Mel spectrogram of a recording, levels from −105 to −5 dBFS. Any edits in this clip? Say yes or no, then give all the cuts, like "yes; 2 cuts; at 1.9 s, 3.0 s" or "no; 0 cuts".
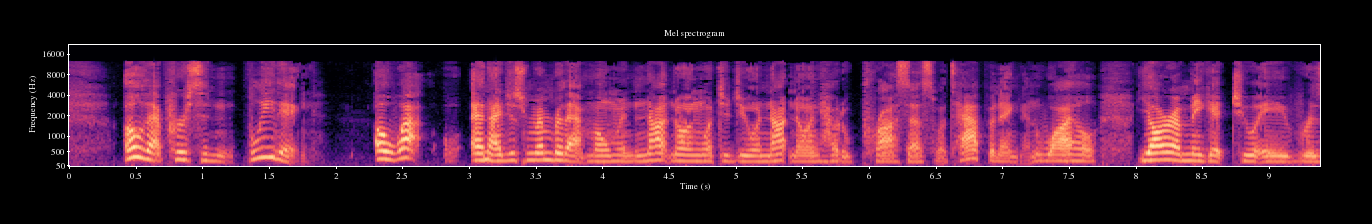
yes; 2 cuts; at 1.3 s, 4.2 s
